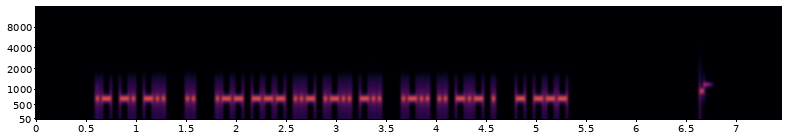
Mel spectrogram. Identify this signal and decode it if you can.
Morse code, heard as a keyed tone, about 40 wpm, 700 Hz. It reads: AND I WOULD LIKE TO
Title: Sets of 5 Words Encore 40wpm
